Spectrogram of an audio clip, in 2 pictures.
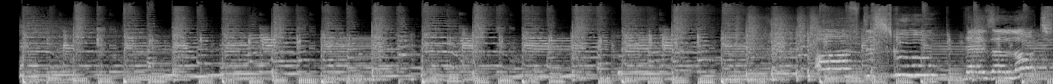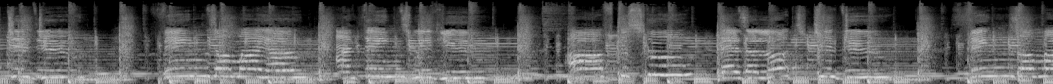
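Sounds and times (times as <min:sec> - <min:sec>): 
karaoke singing: 0:00.3 - 0:21.0.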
